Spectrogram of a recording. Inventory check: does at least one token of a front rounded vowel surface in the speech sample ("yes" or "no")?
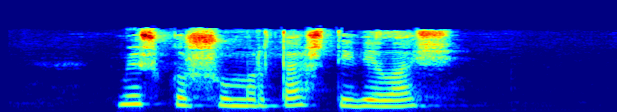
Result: yes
